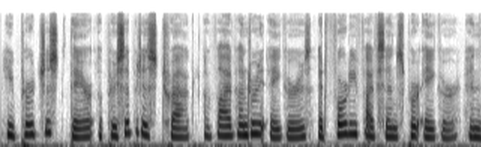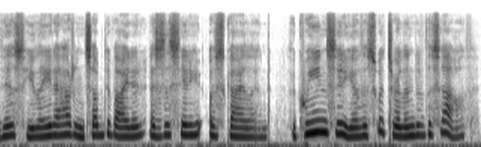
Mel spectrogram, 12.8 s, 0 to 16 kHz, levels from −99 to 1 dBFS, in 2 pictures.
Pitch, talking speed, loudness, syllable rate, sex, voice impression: 210 Hz, 170 wpm, -17 LUFS, 4.7 syllables/s, female, feminine, middle-aged, relaxed, slightly weak, soft, halting, intellectual, calm, slightly friendly, slightly reassuring, kind, modest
